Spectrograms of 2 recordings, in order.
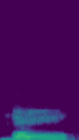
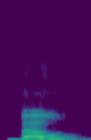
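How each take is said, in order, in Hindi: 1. स्वर उर्दू शैली के खुले 'ao' पर खत्म होता है। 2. स्वर अंत में कसकर गोल किए होंठों की ओर सरकता है, 'ow' जैसा। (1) "ऐसे नहीं पढ़ना" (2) "होंठ बिल्कुल गोल होंगे डोनट की तरह"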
